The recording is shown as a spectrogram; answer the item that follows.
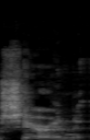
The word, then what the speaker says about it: Charron: Yeah, so the songwriter is a fellow named Joe Sharon, spelled with a C, Charron, and he's a kind of a known entity around these parts.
